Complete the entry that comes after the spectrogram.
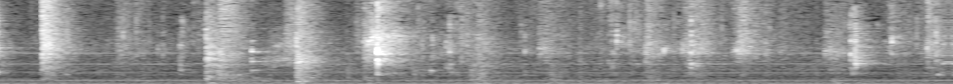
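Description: Close-up eating sounds: irregular wet smacks and clicks of lips and chewing, about seven spread over a few seconds, over a low steady hum.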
